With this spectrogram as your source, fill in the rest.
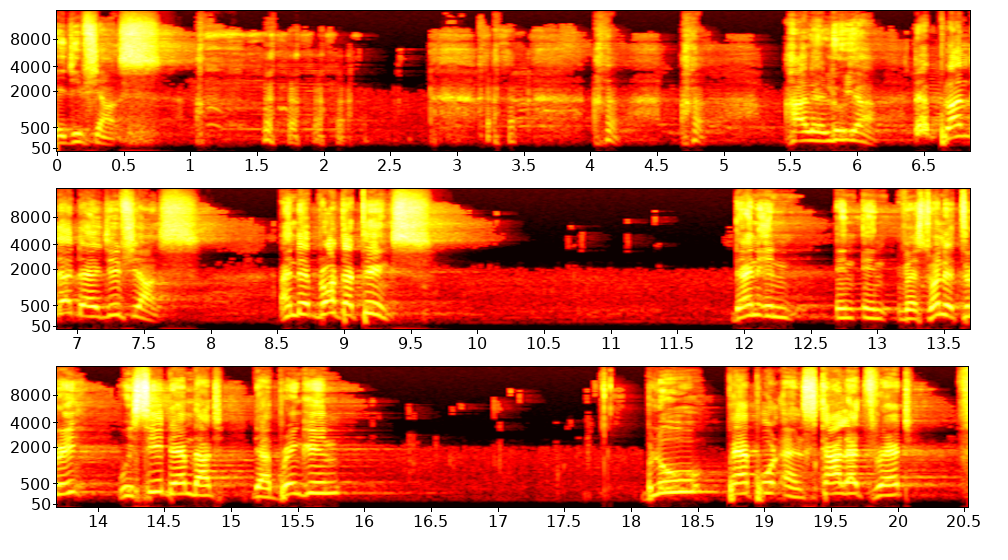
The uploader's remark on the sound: Sermon preached at CBC Shiashie Campus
